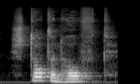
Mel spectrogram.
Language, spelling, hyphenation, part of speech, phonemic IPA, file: Dutch, strottenhoofd, strot‧ten‧hoofd, noun, /ˈstrɔ.tə(n)ˌɦoːft/, Nl-strottenhoofd.ogg
- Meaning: larynx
